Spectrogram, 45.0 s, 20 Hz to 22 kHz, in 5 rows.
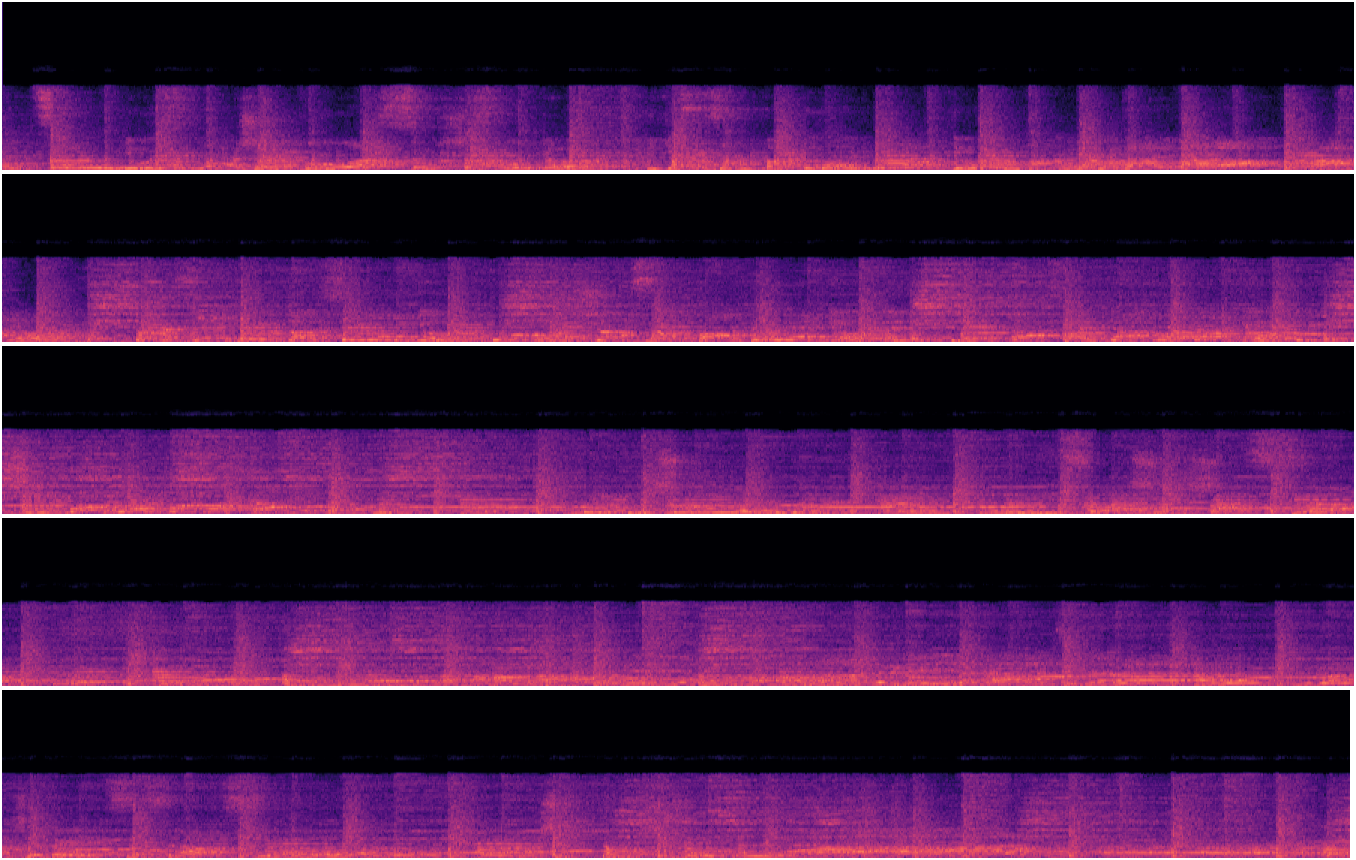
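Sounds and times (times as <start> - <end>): woman singing loudly: 0.0 - 27.4, 28.5 - 43.7
bass guitar: 0.0 - 45.0
drum kit: 0.0 - 45.0
electric guitar: 0.0 - 45.0
live rock band playing: 0.0 - 45.0.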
